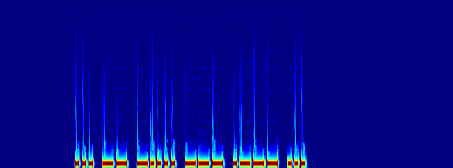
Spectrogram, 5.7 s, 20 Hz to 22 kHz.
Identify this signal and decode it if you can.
Morse code, heard as a keyed tone, about 28 wpm, 700 Hz. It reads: SM6OJS
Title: DXCC-100 Call Signs - 6 Characters - 28wpm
